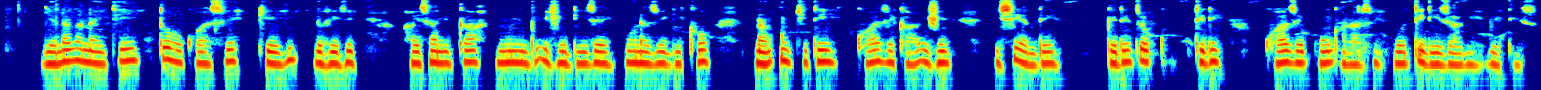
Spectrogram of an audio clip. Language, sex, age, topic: Gamo, female, 18-24, government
